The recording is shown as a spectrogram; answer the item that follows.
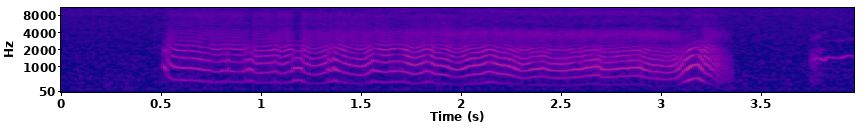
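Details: Newborn Cavalier King Charles Spaniel, Blenheim-coloured male, three days old: a sustained quavering cry of almost three seconds, wobbling in pitch and ending in a sharp upward flick, followed by a faint brief peep.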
